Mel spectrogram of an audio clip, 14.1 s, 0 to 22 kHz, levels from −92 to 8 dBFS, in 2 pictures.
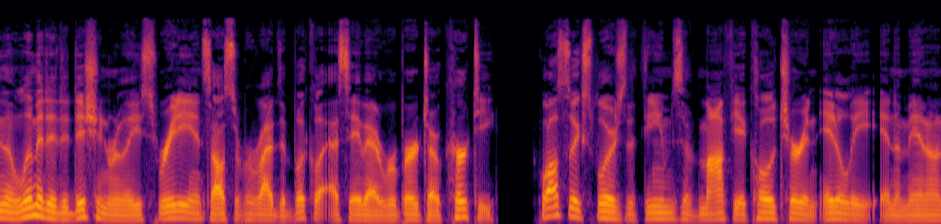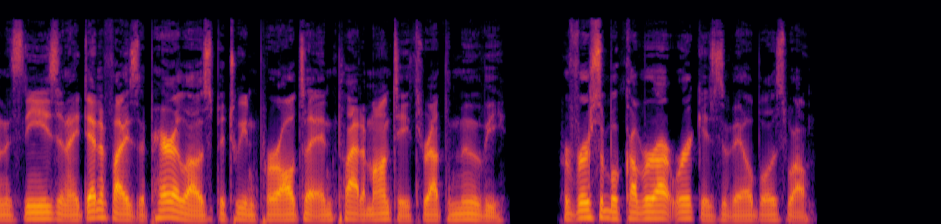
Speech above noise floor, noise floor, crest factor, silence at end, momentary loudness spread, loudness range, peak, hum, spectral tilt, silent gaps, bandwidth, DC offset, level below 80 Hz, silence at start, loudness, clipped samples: over 72 dB; under -90 dBFS; 18 dB; 1 s; 9 LU; 2 LU; -2 dBFS; none; -5 dB/octave; 3.75-3.88 s, 3.94-3.98 s, 10.90-11.24 s; 15.5 kHz; under 0.1%; -46 dBFS; 0 s; -19 LUFS; under 0.1%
